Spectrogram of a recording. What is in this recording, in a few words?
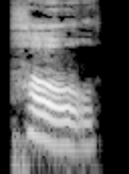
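"hole", American English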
